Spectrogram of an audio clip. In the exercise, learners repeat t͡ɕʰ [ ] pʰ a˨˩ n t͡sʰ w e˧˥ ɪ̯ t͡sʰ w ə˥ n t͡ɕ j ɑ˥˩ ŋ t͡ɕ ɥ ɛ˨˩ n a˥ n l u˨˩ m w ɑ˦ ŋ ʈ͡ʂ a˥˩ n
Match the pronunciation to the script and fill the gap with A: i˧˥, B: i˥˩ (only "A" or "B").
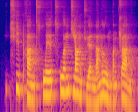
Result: B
